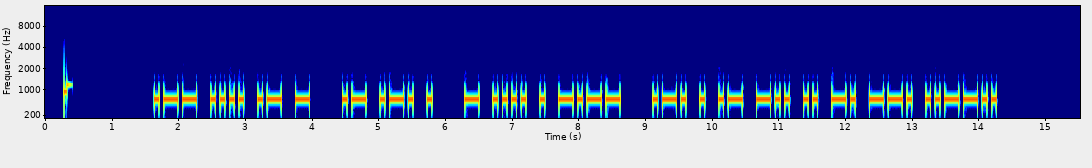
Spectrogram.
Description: Morse code, heard as a keyed tone, about 17 wpm, 700 Hz. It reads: WHAT ARE THEY READING?
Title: Sentences from Top 1000 Words - Review Part 3 - 17wpm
